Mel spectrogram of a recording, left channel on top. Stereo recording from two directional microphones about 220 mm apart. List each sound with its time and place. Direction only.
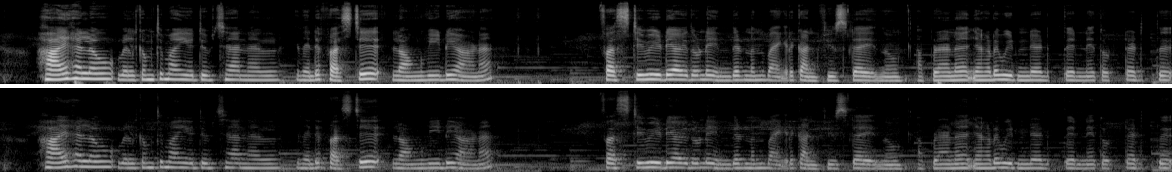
0.3 s speech: 45° left (ahead or behind)
6.1 s a woman's voice: 40° left (ahead or behind)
